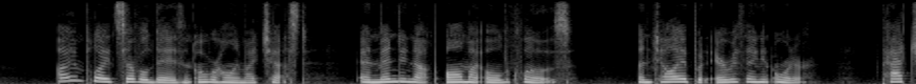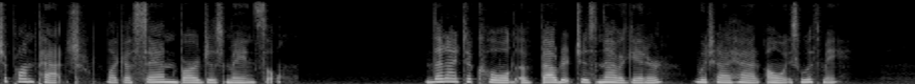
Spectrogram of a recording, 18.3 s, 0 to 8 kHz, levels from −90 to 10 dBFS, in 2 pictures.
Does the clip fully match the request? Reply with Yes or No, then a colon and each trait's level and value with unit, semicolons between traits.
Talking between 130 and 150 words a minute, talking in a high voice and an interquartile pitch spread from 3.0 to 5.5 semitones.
No: average, 140 wpm; high, 225 Hz; narrow, 2.6 semitones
